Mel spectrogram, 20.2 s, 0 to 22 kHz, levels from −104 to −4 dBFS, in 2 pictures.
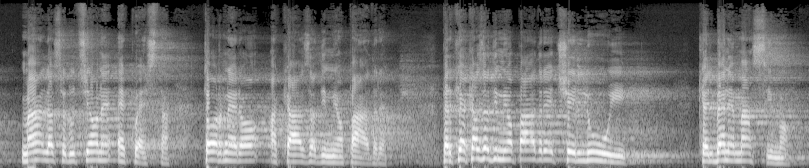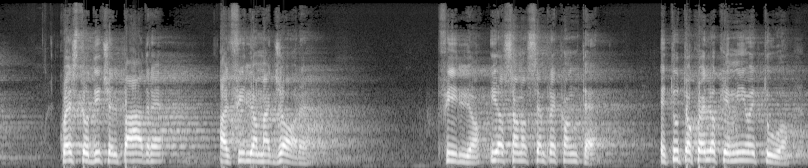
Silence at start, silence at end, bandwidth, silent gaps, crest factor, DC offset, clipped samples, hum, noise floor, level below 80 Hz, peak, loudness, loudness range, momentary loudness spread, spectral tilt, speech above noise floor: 0.25 s; 0 s; over 20 kHz; none; 14 dB; under 0.1%; 0.2%; none; -51 dBFS; -50 dBFS; 0 dBFS; -13 LUFS; 3 LU; 15 LU; -5 dB/octave; 39 dB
